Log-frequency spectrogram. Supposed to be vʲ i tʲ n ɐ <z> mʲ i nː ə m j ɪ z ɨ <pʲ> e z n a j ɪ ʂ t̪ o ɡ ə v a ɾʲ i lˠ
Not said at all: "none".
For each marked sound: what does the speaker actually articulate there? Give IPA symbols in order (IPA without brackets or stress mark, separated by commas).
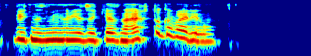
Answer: z, kʲ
